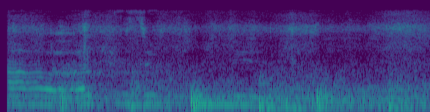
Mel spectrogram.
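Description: Indistinct voices of people talking, with a high-pitched call near the start, over a steady high hiss.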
